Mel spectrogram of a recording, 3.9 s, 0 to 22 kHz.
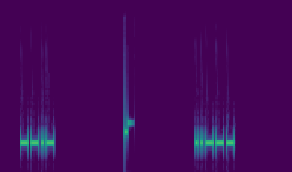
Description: Morse code, heard as a keyed tone, about 36 wpm, 700 Hz. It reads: Q 2
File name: Single-Letter-Number-35wpm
